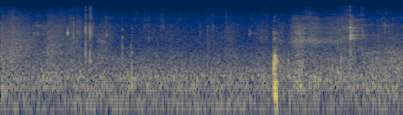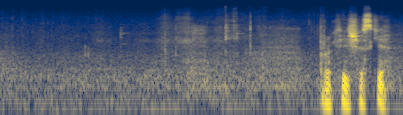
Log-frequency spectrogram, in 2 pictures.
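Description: A wiper arm clicks as a blade is fitted.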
